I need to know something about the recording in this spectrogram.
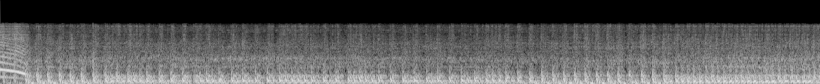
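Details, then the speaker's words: Freshly rebuilt Yamaha YFZ450R engine (rebuilt after a tooth broke off first gear), first start with fluids filled: catches on the first try and settles into a quick, choked, popping idle with no knocks or clatter; normal idle. "pull a choke Marky Mark is it P woo high five he's alive"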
